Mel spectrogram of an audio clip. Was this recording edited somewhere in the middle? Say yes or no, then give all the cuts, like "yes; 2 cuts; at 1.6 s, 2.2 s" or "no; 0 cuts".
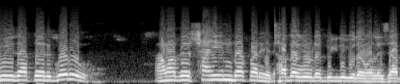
yes; 1 cut; at 2.7 s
